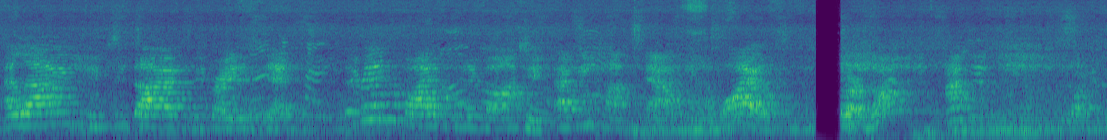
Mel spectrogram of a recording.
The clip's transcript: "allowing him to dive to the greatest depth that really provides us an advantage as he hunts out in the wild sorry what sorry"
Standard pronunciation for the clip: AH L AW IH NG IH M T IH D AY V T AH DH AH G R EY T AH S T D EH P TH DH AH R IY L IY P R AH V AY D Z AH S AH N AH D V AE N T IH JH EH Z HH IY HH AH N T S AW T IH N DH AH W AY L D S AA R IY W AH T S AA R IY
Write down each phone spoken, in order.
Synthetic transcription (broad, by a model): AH L AW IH NG IH M T IH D AY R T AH DH AH G R EY T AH S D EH TH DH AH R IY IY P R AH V AY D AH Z AH N AH D V AE N T IH JH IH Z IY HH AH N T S AW T IH N DH AH W AY L D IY W AH T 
